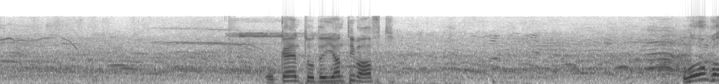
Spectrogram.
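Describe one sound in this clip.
A large stadium crowd murmurs and cheers steadily outdoors.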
